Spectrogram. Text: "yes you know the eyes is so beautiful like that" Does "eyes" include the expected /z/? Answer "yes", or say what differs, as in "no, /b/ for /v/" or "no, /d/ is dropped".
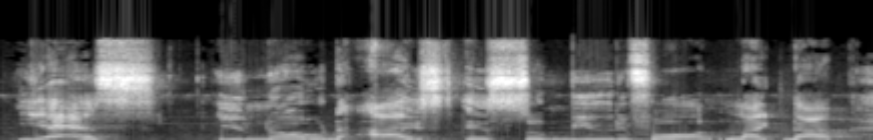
no, /s/ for /z/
